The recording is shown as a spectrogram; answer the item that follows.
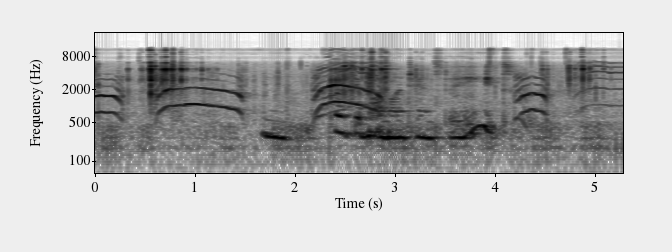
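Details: A day-old kitten in Nala's foster litter of five lets out long, high, bowed mews at the start and end, while a low human voice talks through the middle.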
